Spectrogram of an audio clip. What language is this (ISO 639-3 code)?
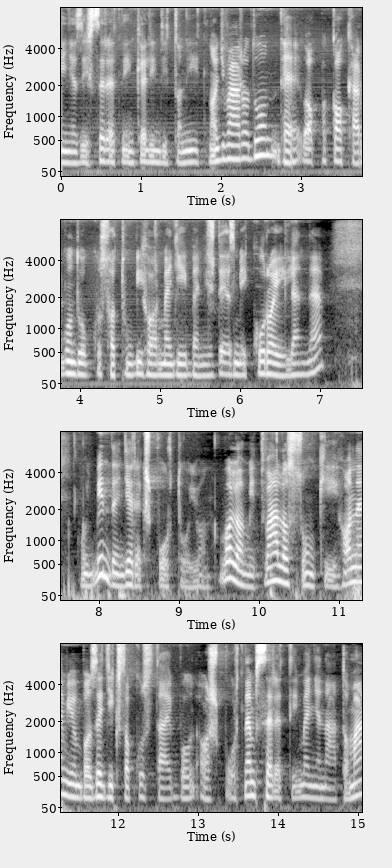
hun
